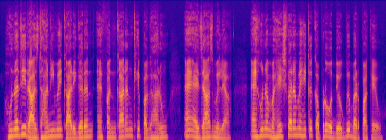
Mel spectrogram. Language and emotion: Sindhi, neutral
